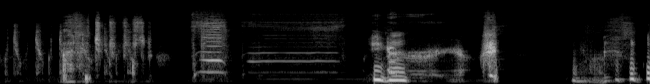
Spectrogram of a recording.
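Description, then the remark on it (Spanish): A person vocally mimics a train whistle, with a sustained, steady tonal hoot in the middle, surrounded by bursts of breathy, wailing vocal noises and short speech-like sounds. “Primero, no sé, suena el, el silbato.”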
